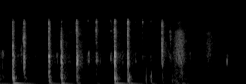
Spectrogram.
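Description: Typing on a computer keyboard: a quick run of about a dozen key clicks, roughly six a second, stopping just before the end.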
